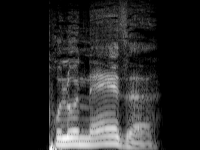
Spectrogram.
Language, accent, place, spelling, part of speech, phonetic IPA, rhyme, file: German, Germany, Berlin, Polonaise, noun, [poloˈnɛːzə], -ɛːzə, De-Polonaise.ogg
- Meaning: 1. polonaise 2. conga line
